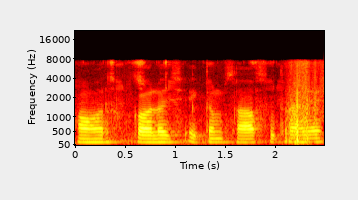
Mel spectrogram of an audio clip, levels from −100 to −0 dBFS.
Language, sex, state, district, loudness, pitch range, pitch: Hindi, male, Chhattisgarh, Raipur, -25 LUFS, 120-125 Hz, 120 Hz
